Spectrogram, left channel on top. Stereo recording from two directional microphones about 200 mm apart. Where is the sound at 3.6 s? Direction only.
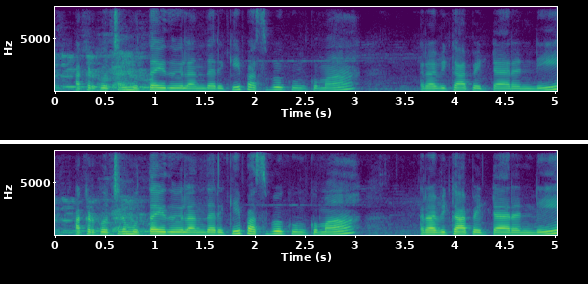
10° right (ahead or behind).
